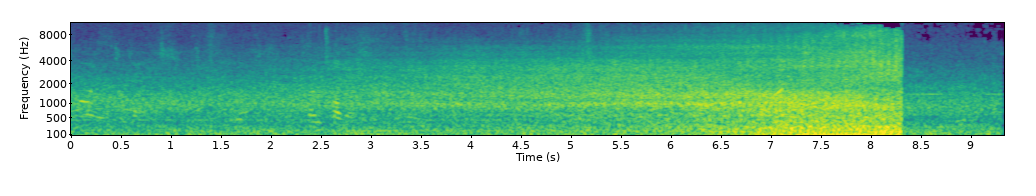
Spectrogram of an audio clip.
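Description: An old van engine rumbles as the van approaches and passes close by.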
